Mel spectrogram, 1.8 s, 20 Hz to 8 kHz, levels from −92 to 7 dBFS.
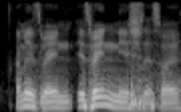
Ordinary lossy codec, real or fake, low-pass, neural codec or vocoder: none; real; 7.2 kHz; none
